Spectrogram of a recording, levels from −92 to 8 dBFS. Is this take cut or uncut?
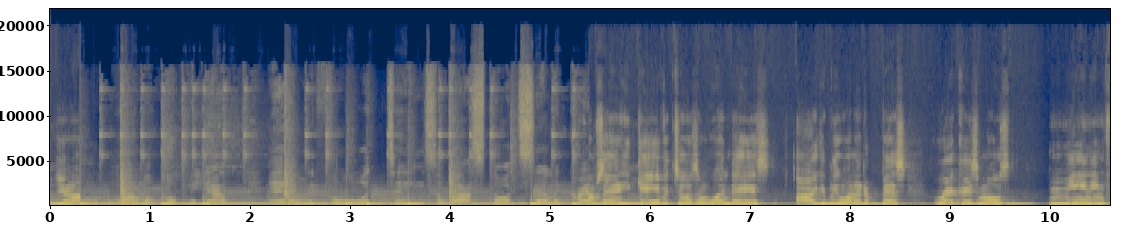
cut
